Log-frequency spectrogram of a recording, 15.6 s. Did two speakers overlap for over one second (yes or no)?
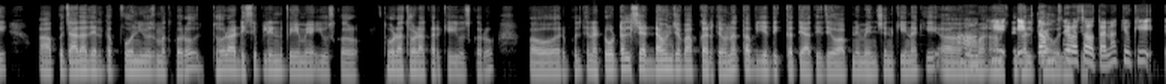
yes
